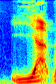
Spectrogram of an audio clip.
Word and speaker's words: yacht: Yacht Rock. That's Y-A-H-C-T. Is that Y? Did I spell that right? Y-A-C-H-T. Oh, duh. Yacht Rock. Doesn't even, it seems like it should be Y-O-T. Y-O-T Rock.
